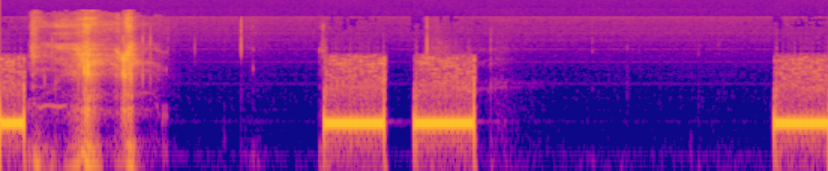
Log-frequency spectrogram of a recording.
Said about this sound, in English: I'm going to phone him right this second. Why are you doing that? Yeah. Don't worry. We're going to hear it. We're all going to hear it.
